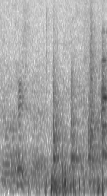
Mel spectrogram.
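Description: Indistinct chatter of several people in a room, with a few sharp knocks like footsteps on a wooden floor or chairs being moved.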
